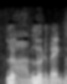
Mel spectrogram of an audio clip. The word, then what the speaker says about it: Ludwig: Ludwig.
